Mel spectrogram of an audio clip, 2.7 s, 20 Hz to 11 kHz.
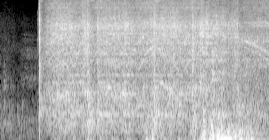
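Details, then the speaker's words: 1969 Chevy 327 small-block V8 after oil priming, with fuel poured down the carburetor throat: silence, then a sharp catch and rough, busy running; normal start. "Ah, this engine runs. That's a lot. That was that was a good bit of fuel there."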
